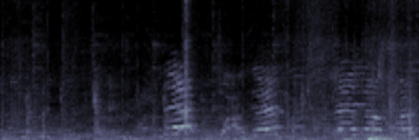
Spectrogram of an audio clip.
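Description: Children's voices calling out in play, high-pitched and bending, in three short bursts through the second half.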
